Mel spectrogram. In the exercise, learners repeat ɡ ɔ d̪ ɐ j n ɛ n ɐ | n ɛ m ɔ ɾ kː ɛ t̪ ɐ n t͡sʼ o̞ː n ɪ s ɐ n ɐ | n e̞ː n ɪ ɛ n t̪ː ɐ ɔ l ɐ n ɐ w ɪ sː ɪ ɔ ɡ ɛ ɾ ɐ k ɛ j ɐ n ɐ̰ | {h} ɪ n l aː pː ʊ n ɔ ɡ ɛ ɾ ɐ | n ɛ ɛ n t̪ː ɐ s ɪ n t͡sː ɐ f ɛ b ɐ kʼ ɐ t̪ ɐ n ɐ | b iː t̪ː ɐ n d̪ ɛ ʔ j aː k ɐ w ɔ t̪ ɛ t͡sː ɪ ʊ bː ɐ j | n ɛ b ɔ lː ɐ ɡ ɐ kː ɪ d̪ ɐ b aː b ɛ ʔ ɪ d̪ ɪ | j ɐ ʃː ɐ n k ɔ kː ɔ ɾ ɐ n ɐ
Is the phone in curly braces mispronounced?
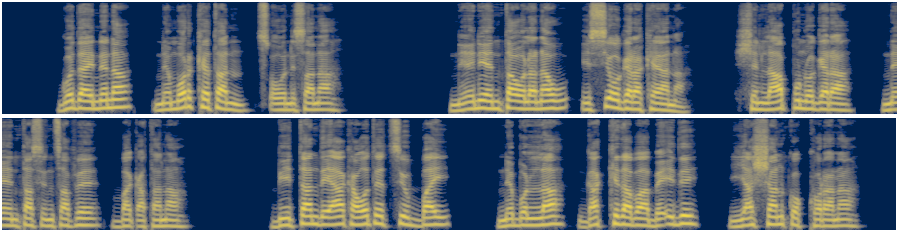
yes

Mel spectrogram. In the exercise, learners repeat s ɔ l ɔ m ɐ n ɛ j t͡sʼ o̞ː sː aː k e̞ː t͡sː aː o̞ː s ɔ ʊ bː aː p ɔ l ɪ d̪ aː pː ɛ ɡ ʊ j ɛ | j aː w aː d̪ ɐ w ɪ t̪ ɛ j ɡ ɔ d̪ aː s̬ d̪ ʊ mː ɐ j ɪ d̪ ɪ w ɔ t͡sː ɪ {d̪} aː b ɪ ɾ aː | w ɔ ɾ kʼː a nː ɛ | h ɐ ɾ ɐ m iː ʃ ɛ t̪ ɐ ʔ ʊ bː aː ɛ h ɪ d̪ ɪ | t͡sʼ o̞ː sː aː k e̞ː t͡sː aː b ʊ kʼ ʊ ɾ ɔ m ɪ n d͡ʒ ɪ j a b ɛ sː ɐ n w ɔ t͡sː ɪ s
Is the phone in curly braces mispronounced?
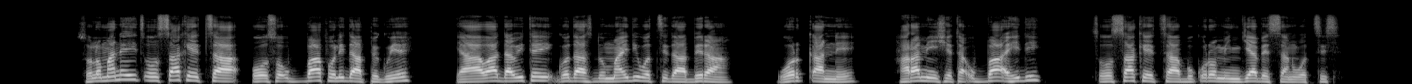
no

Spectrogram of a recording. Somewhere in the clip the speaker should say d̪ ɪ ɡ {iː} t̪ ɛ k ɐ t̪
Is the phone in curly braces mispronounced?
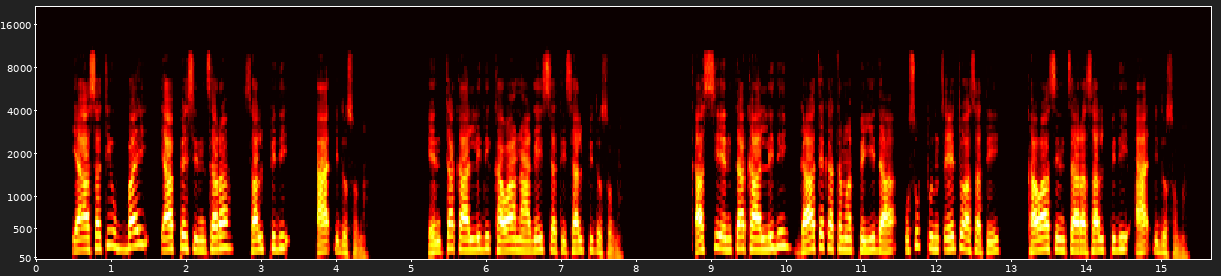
yes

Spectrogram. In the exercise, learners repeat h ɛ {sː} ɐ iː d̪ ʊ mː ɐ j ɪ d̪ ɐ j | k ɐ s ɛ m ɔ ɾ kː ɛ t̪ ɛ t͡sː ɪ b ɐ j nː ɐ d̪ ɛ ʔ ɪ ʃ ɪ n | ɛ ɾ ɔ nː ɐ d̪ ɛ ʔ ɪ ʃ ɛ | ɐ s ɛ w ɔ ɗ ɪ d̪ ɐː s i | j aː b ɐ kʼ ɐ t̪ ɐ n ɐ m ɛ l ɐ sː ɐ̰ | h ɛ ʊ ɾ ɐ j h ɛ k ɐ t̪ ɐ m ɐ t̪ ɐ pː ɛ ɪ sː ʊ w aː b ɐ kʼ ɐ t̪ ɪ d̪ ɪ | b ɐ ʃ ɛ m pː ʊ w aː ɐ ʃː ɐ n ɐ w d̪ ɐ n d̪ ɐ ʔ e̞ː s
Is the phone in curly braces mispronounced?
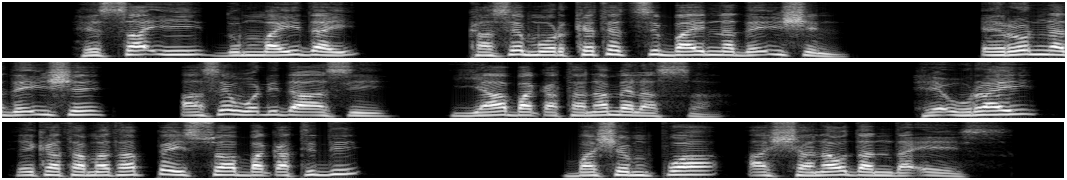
no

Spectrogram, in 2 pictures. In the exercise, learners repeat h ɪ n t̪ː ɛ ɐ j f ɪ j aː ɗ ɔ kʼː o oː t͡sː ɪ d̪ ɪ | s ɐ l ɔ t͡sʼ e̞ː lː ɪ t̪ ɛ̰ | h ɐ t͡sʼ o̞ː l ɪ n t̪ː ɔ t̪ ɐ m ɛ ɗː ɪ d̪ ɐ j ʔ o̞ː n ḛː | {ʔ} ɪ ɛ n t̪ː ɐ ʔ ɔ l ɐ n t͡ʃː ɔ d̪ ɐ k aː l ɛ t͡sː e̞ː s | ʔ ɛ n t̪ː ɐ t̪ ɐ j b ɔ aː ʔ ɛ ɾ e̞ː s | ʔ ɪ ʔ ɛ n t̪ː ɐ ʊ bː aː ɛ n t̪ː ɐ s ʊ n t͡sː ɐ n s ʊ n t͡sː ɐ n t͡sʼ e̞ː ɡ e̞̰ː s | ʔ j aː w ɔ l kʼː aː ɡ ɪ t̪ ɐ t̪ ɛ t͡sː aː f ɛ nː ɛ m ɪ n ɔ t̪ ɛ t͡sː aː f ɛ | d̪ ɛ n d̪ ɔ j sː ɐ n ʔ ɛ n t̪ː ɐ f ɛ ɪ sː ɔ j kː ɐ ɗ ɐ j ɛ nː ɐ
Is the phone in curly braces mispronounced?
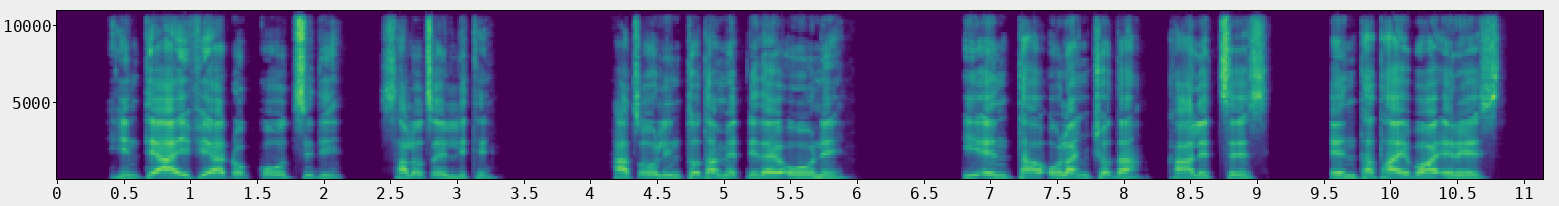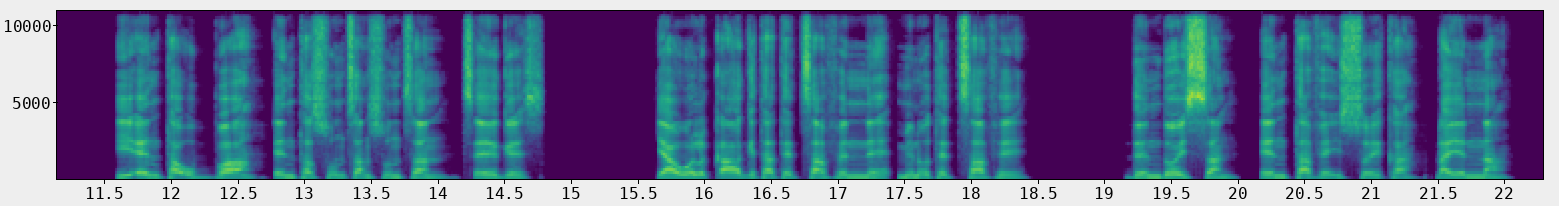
no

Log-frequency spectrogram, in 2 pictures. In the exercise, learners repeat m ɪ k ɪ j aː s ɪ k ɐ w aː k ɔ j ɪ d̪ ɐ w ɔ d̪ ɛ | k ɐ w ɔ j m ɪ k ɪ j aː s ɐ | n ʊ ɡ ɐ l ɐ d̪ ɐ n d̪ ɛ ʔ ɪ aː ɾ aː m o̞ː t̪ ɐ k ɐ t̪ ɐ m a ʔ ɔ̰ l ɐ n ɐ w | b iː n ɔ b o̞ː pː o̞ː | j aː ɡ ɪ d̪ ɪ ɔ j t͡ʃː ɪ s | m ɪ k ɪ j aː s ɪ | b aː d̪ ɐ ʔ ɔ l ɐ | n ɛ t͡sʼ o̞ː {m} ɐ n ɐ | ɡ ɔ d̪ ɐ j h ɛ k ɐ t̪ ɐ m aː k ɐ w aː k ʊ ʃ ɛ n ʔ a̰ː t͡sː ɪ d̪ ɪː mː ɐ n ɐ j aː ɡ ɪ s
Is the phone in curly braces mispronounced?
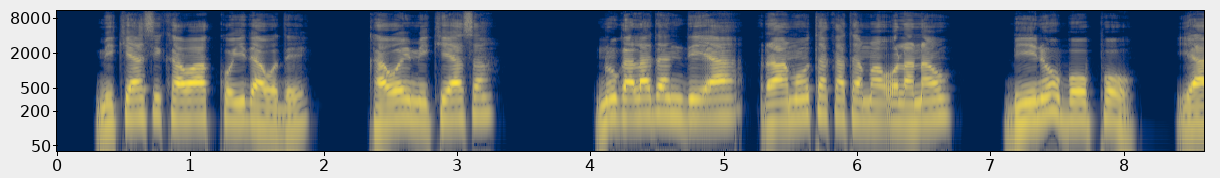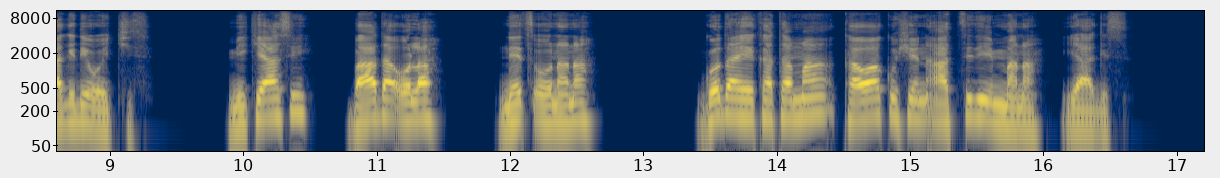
yes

